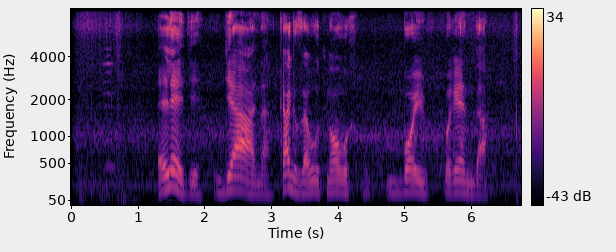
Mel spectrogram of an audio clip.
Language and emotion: Russian, neutral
